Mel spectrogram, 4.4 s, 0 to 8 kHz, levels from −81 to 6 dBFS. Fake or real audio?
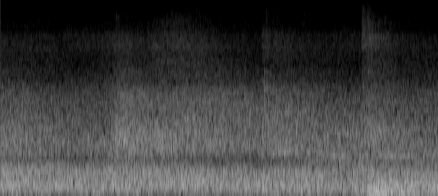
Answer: fake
